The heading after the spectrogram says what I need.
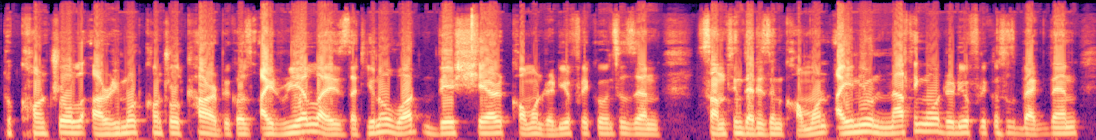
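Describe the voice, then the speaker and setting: A man's voice: medium pitch, steady tone, fast talker, darkish tone, no room sound. A man from Bangladesh, a founder being interviewed, who restarts often and uses many fillers. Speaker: founder and guest. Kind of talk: casual interview talk.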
